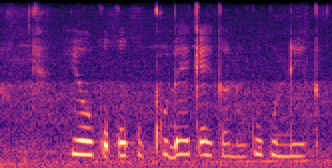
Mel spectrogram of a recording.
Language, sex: Xhosa, female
